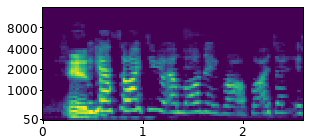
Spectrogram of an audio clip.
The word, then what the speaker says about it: Alane: name is Alane, but I spell it with ALANE.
